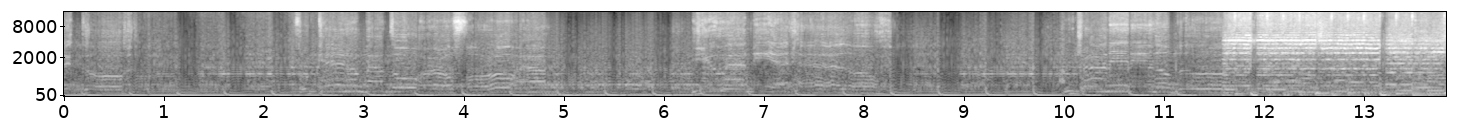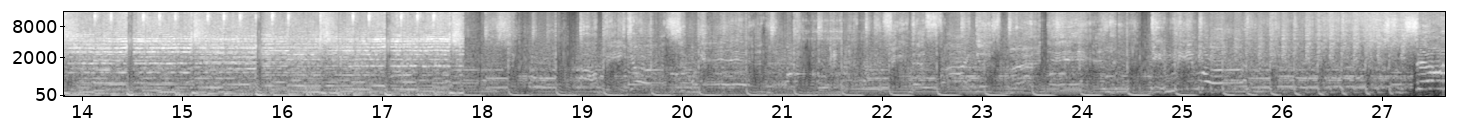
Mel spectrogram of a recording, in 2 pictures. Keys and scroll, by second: 18.5 Page_Down.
